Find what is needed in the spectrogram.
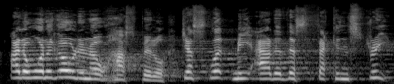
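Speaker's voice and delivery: loud high boozy Boston woman; drunk old woman. Acted. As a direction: rant like an angry old drunk. Sophie refuses, voiced.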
